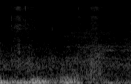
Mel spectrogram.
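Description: A 2015 Mitsubishi Pajero with a 3.2 turbo diesel engine, stage 1 tune and straight exhaust, gives a steady, close, deep rumble that holds throughout with slight swells.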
